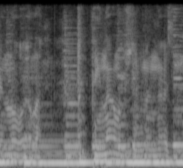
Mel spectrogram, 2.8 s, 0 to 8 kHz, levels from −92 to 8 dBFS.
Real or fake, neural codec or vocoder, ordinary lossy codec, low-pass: real; none; none; 7.2 kHz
